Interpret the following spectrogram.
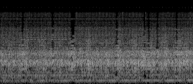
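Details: Singer Model 628 Touch & Sew after a bobbin case fix; its positioner arm can rise at speed and let the bobbin case jam, but it is serviceable. Even, quick ticking over a steady hum at constant speed, no catches or knocks: running smoothly.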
